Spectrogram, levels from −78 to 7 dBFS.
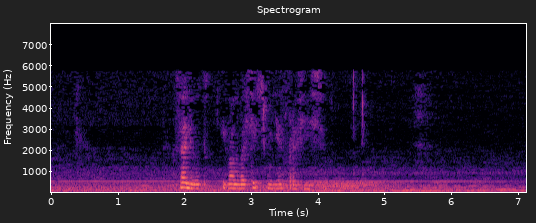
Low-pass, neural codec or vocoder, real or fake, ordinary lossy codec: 7.2 kHz; none; real; MP3, 24 kbps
